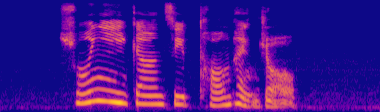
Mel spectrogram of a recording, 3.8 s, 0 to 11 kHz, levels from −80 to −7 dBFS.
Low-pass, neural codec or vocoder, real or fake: 9.9 kHz; vocoder, 44.1 kHz, 128 mel bands, Pupu-Vocoder; fake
